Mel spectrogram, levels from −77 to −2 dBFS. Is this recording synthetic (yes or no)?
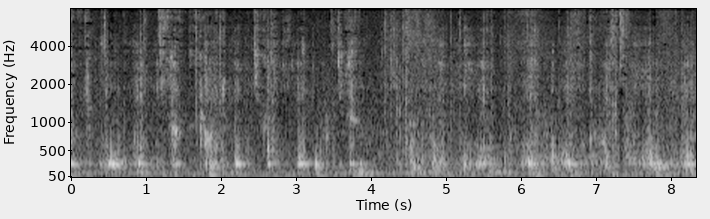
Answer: no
